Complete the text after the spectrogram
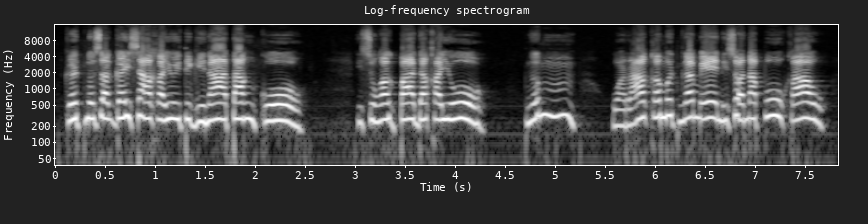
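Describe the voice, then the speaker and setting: A woman plays a boastful, bossy aunt in an audio drama. Her voice is high, with an Ilocano accent. She talks in an insistent, scolding way. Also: a little slow, fairly bright tone. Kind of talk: Filipino audio drama acting.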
